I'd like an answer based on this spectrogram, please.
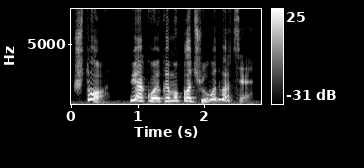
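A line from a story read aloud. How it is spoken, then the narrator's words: Satisfied snort. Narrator (Russian): Дорин хмыкнул, удовлетворившись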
